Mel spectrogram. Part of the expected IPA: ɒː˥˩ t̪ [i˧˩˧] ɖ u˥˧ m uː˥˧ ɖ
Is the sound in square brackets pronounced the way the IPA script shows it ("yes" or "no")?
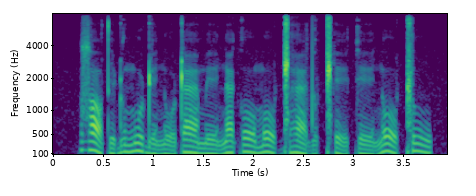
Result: yes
